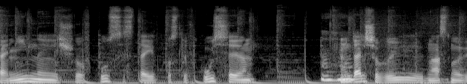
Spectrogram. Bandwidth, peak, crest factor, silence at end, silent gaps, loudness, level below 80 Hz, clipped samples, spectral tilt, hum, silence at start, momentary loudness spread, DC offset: 16 kHz; 0 dBFS; 16 dB; 0 s; none; -17 LUFS; -34 dBFS; under 0.1%; -5.5 dB/octave; none; 0 s; 14 LU; under 0.1%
